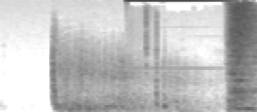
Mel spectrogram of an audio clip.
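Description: After a brief silence, an electrical transformer explodes with a sudden loud boom that rumbles and crackles for nearly two seconds, followed by a second sharp burst at the end.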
